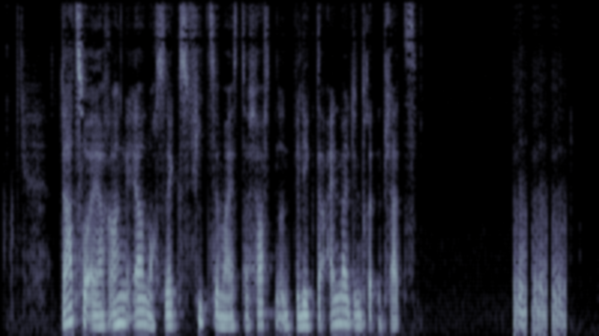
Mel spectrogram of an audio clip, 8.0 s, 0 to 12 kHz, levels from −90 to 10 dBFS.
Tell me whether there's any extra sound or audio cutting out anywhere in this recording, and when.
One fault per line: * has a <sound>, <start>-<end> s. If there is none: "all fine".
* has a laugh, 6.8-7.6 s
